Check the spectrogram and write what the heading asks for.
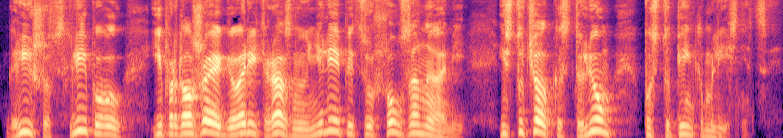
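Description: A man's voice: a little high, sing-song, moderate pace, few pauses, darkish tone. A man narrating a classic novel as an audiobook, telling the story expressively.

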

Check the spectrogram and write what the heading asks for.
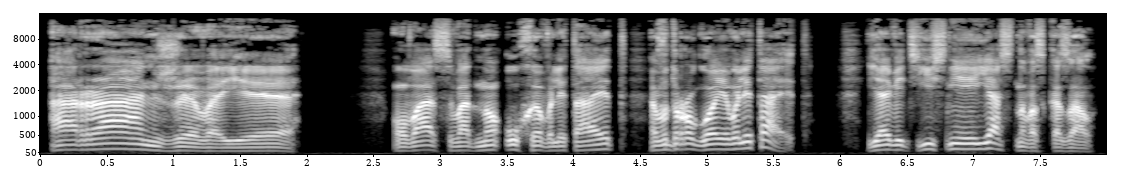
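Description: A man voicing a stern, sneering male potions teacher, speaking in a cold, mocking, drawn-out way in an audiobook. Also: mid-range voice, a bit bright, no room sound, clean studio sound, lightly acted. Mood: scornful. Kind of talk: audiobook character voice.

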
